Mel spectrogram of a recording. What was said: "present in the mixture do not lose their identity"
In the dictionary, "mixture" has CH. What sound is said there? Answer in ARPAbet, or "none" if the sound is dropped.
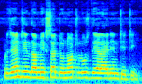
none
